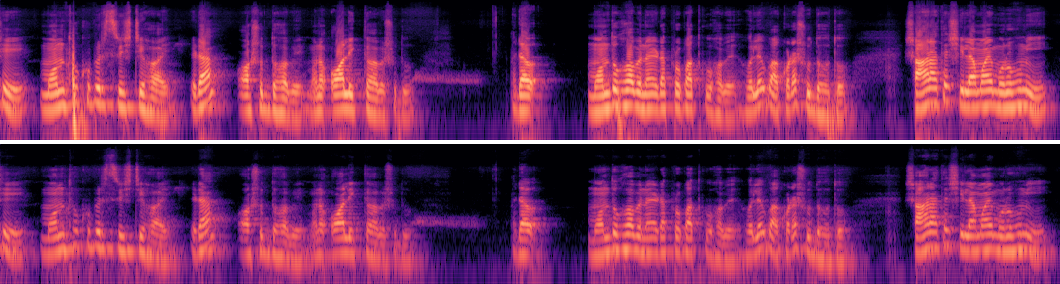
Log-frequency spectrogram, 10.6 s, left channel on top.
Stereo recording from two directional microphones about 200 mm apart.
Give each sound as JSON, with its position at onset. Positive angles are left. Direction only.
{"t": 0.0, "sound": "speech", "side_deg": 40}
{"t": 5.1, "sound": "speech", "side_deg": 40}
